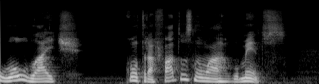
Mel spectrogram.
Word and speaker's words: Lawliet: a conclusão é que Lowliet deveria ser pronunciado da mesma forma, ou seja, como low light.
